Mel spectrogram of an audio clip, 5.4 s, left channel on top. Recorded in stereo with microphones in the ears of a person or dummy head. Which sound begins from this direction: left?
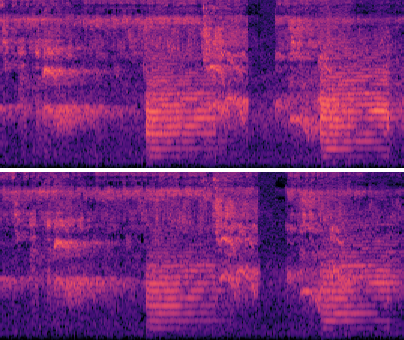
A buzzer, at 1.9 s.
